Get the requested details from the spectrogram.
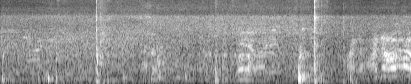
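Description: A volleyball is struck with sharp thumps.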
